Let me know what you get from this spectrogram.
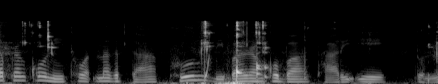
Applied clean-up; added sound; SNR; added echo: none; Liquid; -3 dB; none.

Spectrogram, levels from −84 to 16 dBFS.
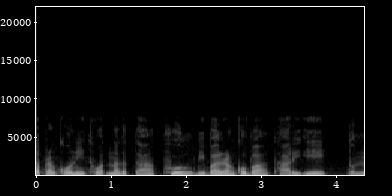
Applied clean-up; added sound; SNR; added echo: none; none; none; none.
